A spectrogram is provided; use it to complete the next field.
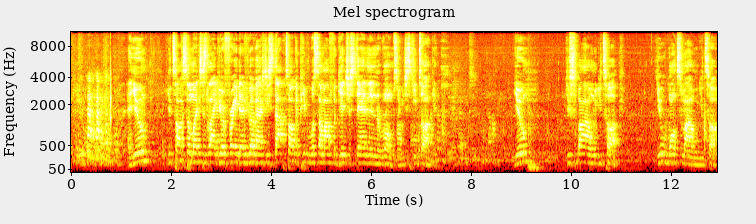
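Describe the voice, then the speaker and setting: A man talks at a fairly quick pace in a fairly high pitch with fairly even intonation, leaving long, frequent pauses amid noticeable background noise. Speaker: slam poet. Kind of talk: slam poetry performance. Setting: live audience, poetry slam venue.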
